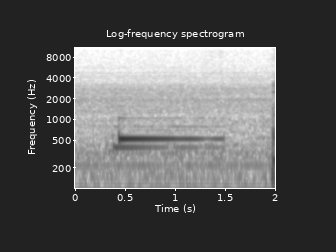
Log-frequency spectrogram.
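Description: Windows notification chime: a short two-note electronic tone about half a second in that fades away over about a second, signalling that a completed operation's message box has popped up. A steady low hum runs underneath.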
